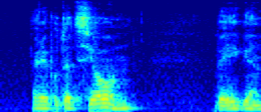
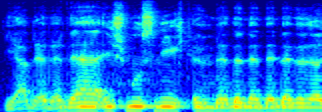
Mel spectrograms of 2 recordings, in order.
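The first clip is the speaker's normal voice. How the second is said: mocking attitude; 3 semitones higher, 8 dB louder, faster than usual. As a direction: imitate his attitude with loud, derisive da-da-da babble. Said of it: "ich hab ein Attitude bekommen".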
